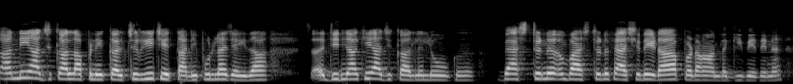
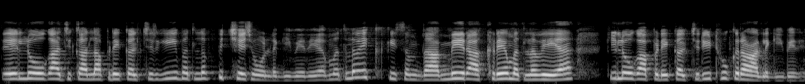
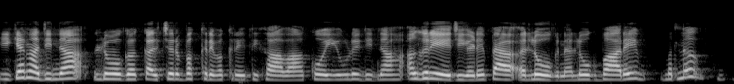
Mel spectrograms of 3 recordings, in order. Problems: none marked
